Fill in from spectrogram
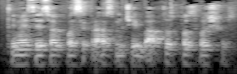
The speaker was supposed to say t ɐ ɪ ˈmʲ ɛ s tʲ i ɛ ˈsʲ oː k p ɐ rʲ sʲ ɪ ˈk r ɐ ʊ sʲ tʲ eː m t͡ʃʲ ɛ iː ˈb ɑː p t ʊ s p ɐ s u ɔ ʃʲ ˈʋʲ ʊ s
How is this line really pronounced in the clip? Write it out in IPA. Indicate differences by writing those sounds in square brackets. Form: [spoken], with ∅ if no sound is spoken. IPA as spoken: t ɐ ɪ ˈmʲ ɛ s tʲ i ɛ ˈsʲ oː k p ɐ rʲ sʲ ɪ ˈk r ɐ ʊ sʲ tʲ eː m t͡ʃʲ ɛ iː ˈb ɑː p t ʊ s p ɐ s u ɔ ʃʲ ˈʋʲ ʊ s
